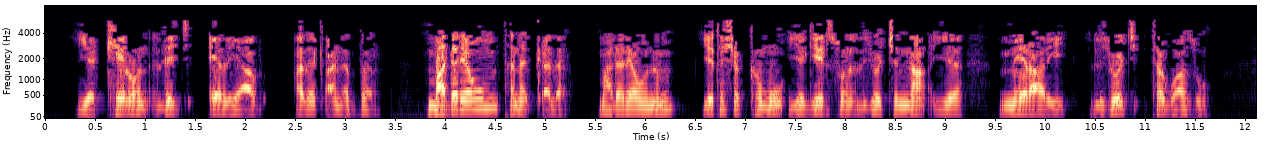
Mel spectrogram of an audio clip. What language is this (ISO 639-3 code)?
amh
